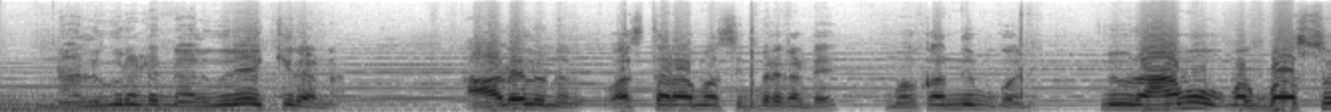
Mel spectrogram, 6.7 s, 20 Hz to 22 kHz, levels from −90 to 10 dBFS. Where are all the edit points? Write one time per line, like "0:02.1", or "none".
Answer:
none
